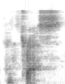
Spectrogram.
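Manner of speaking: usual speaking voice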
